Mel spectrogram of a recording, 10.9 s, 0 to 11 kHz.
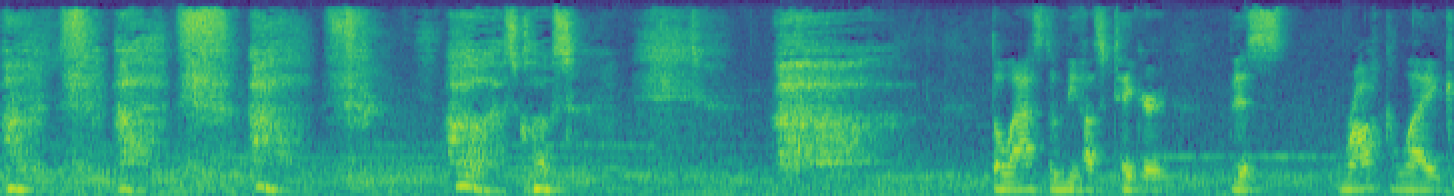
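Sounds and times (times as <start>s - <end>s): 
man lying on his back gasping heavily in a warm, fetid cavern: 0.0s - 7.5s
speech: 3.4s - 4.4s, 7.4s - 10.9s.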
